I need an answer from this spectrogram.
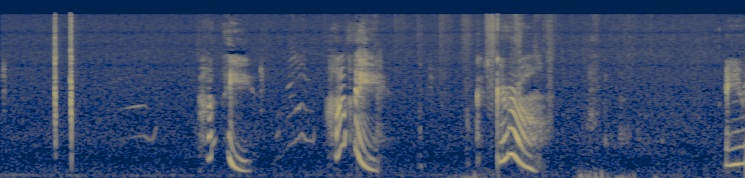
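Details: Small female cat crying and meowing outdoors at Mount Shasta around sunset: three loud, harmonic meows falling in pitch, about one per second and a half, a fourth starting at the end, with sharp clicks and a person talking softly to her.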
